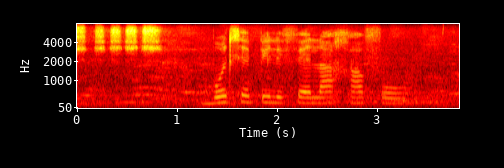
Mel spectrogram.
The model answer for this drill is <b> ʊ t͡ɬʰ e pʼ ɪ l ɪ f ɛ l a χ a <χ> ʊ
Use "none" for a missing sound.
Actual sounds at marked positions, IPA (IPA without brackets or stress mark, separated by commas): b, f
